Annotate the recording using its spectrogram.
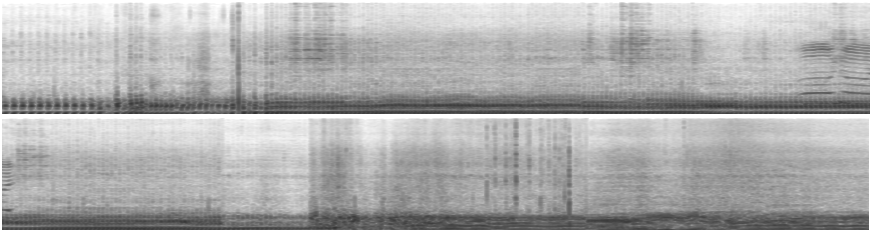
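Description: A quad bike engine roars steadily close by.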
